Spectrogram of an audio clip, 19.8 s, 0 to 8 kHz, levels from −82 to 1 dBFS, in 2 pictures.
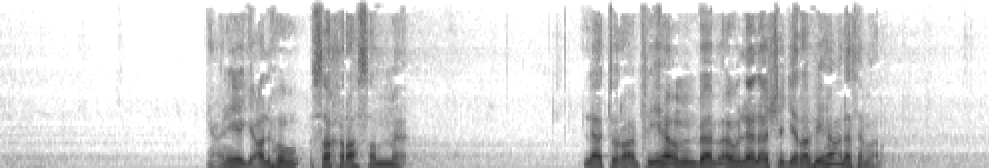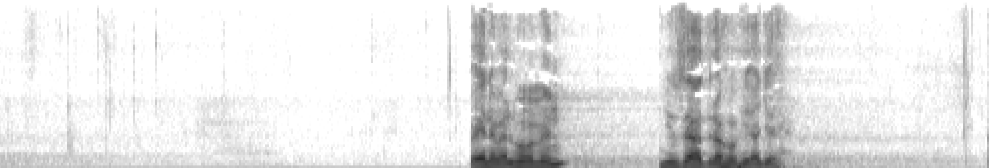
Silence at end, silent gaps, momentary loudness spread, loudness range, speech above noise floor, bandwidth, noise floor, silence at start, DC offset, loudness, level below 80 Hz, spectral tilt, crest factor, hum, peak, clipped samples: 2 s; none; 11 LU; 7 LU; 43 dB; 8 kHz; -64 dBFS; 2.05 s; under 0.1%; -22 LUFS; -56 dBFS; -5.5 dB/octave; 18 dB; none; -6 dBFS; under 0.1%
